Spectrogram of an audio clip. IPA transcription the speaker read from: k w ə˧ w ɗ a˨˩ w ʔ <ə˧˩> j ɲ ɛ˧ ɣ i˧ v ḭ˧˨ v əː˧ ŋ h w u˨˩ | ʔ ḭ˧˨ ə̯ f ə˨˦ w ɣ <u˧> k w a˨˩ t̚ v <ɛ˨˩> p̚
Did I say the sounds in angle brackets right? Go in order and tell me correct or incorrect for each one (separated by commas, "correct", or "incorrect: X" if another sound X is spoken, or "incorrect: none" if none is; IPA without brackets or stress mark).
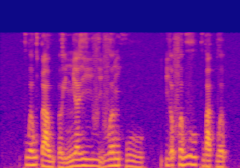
correct, correct, incorrect: ə˨˩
